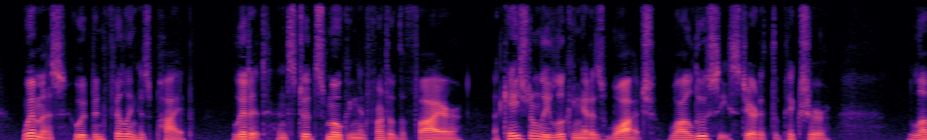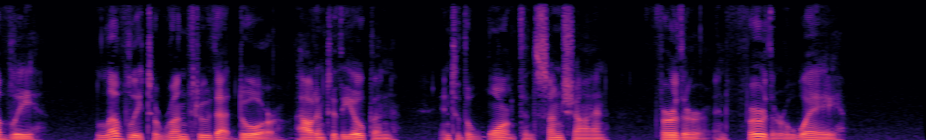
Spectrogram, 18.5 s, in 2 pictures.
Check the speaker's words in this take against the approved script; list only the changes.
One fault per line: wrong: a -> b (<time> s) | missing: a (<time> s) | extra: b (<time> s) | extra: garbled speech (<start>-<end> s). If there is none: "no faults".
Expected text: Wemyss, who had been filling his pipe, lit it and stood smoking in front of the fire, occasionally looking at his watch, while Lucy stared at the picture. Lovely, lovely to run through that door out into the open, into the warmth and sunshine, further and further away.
no faults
